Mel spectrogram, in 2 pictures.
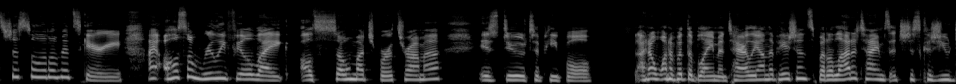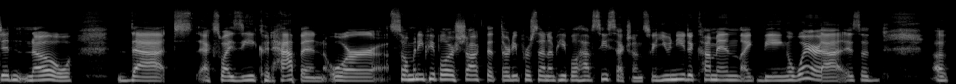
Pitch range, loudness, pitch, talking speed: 190-235 Hz, -30 LUFS, 205 Hz, 220 wpm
